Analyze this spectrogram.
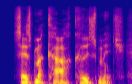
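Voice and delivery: plain reading voice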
